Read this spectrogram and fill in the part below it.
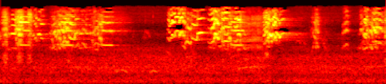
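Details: Many rainbow lorikeets feeding on native bottlebrush flowers high in a tree; harsh, screechy high chatter in bursts, several birds overlapping, with quieter gaps between.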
